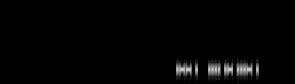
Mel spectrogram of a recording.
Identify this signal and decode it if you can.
Morse code, heard as a keyed tone, about 73 wpm, 700 Hz. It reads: WE HAVE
